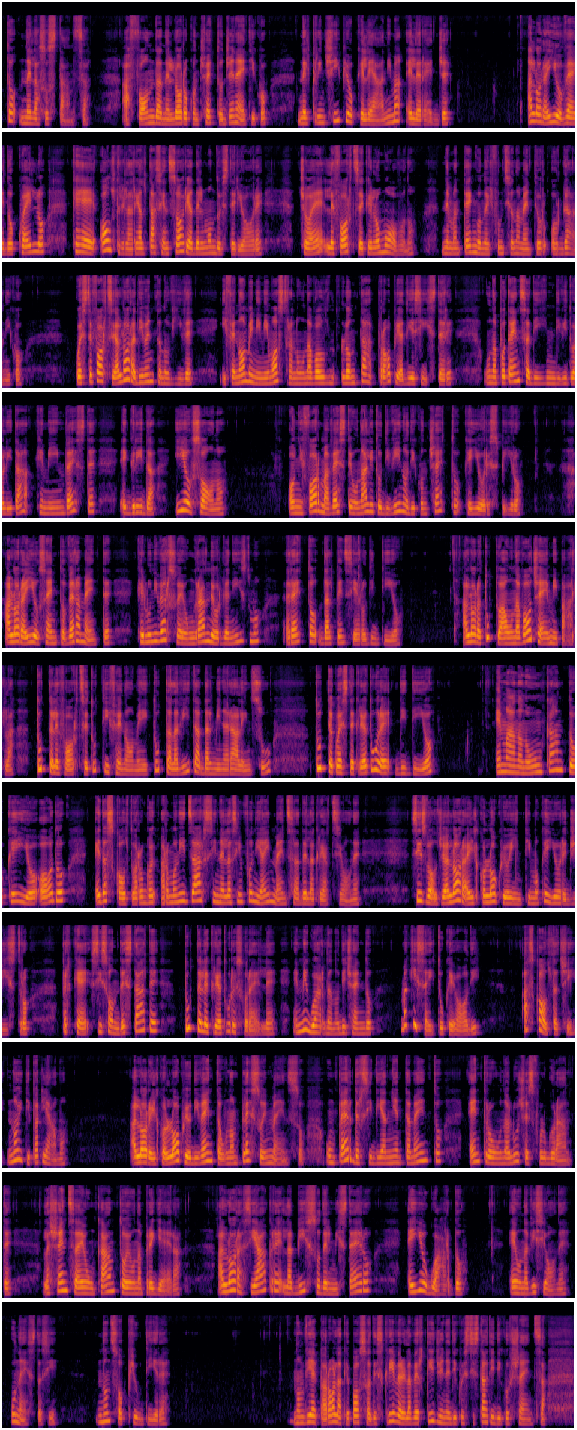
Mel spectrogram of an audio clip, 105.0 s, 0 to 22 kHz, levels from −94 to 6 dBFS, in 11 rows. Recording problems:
none

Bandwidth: 14 kHz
